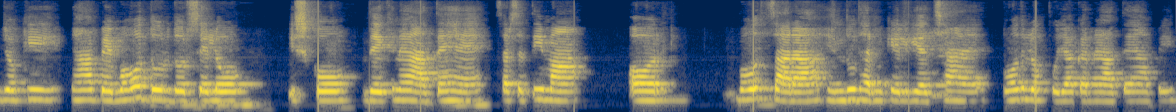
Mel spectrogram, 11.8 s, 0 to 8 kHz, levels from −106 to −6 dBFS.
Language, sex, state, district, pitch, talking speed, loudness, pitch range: Hindi, female, Bihar, Jahanabad, 210 Hz, 160 wpm, -15 LUFS, 205-225 Hz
